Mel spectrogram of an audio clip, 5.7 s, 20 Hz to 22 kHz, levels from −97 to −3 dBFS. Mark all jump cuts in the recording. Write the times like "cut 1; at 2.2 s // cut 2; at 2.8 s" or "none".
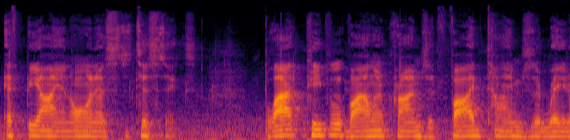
cut 1; at 3.4 s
